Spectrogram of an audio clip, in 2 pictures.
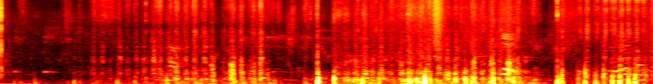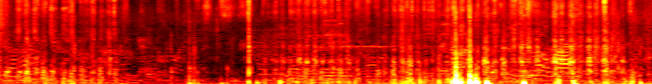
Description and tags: paper on paper
paper, air, water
